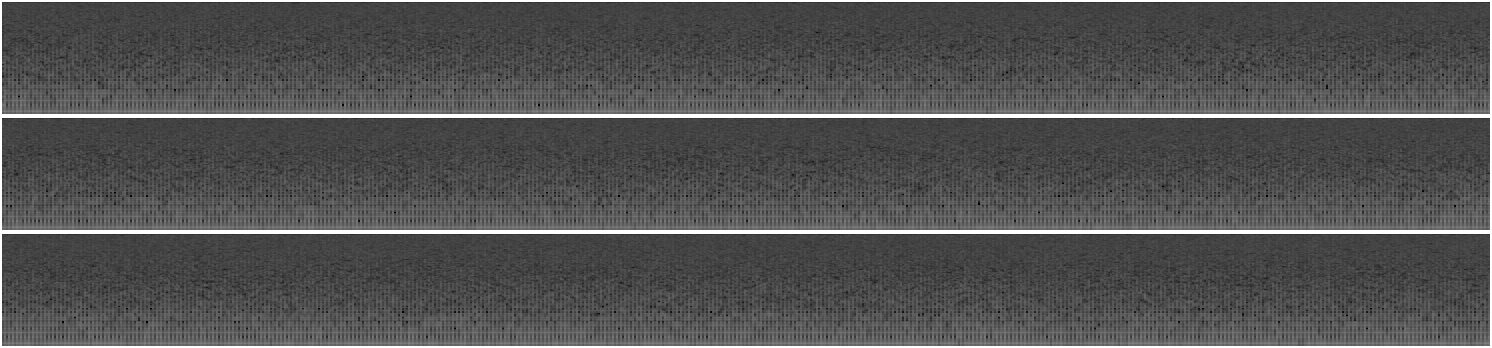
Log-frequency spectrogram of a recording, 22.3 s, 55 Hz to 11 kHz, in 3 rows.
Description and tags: VHS VCR hum B
VHS Hum made in audacity when playing around with frequencies
vcr, vhs, 80s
